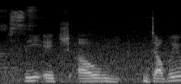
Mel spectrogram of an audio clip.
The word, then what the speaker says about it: CHOW: So right now they're on this very cool exhibition called CHOW, which calls Chow, and this character means fry in Chinese. So this is basically the Cantonese pronunciation of this word.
